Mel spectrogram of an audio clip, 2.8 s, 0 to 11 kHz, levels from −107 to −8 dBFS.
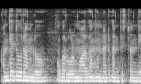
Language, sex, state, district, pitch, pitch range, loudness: Telugu, male, Telangana, Komaram Bheem, 130 Hz, 125-140 Hz, -14 LUFS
